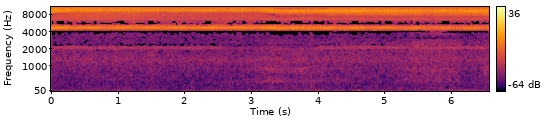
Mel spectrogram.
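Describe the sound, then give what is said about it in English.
Rainforest ambience full of insects: a steady, high-pitched cricket-like chorus buzzes without pause, fairly faint and constant, with no voices. “speaking of rainforest, there you go.”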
